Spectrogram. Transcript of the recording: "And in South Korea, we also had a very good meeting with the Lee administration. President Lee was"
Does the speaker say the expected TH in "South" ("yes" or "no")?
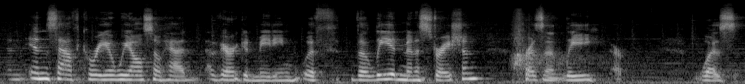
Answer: yes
